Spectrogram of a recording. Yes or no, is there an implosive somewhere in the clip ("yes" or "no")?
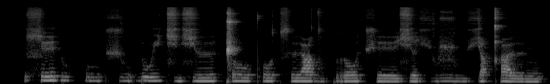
yes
